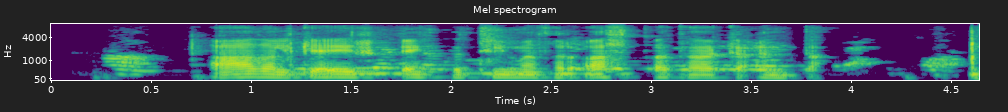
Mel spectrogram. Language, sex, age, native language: Icelandic, male, 18-19, Icelandic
